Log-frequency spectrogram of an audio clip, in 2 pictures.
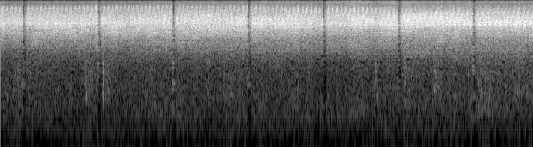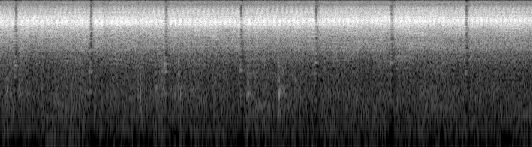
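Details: Large brown cicada (Graptopsaltria nigrofuscata) in Japan: a continuous, harsh, sizzling buzz held at a steady level, with brief dips roughly every second throughout.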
